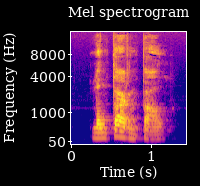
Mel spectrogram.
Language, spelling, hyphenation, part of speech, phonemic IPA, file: Dutch, lantaarnpaal, lan‧taarn‧paal, noun, /lɑnˈtaːrnˌpaːl/, Nl-lantaarnpaal.ogg
- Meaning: a lamppost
